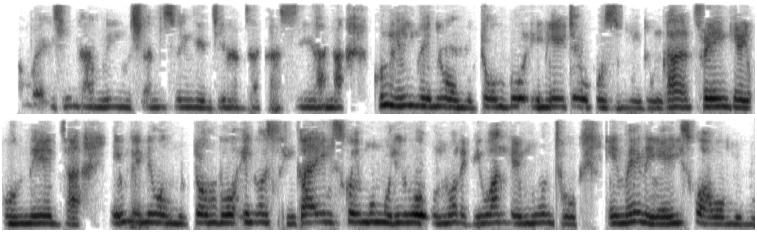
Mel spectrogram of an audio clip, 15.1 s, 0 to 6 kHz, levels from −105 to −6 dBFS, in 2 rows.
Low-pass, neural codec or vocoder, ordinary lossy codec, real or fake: 5.4 kHz; codec, 24 kHz, 1.5 kbps, HILCodec; MP3, 32 kbps; fake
